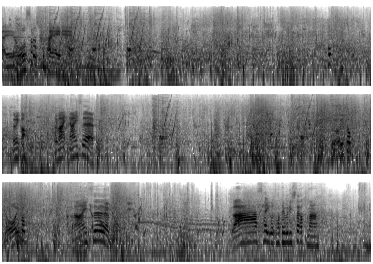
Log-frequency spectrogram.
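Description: Ink guns splatter and splash in rapid bursts.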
